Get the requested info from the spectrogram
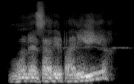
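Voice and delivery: furious, angry outcry. Voicing an angry bee scolding a wasp on her rose: furious exclamation. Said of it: "s'écria l'abeille furieuse".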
